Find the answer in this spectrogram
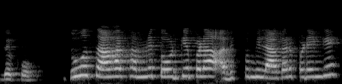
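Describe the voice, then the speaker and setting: A woman teacher giving a Hindi pronunciation lesson to children, saying each word slowly and repeating it. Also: extremely high pitch, reverberant, dull audio.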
